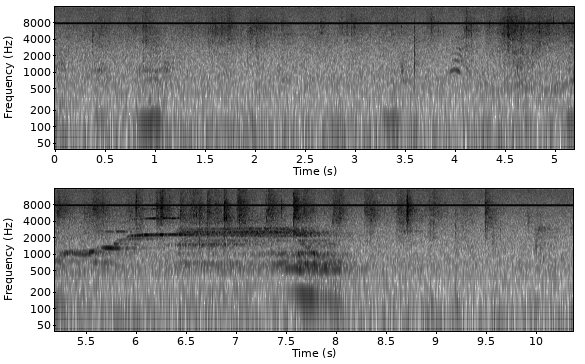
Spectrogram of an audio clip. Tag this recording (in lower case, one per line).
elk bugling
